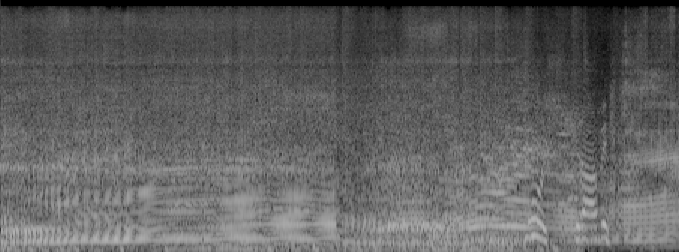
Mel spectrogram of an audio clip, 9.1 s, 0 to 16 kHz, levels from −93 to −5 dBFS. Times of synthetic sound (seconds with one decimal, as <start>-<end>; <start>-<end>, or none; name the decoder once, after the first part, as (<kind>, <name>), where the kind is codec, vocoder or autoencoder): 0.0-9.1 (autoencoder, DAC-VAE)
